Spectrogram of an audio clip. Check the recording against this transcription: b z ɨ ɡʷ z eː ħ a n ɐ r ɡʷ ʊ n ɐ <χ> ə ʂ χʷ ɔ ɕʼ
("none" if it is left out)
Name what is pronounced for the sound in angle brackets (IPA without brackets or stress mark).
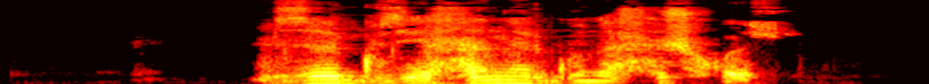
ħ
